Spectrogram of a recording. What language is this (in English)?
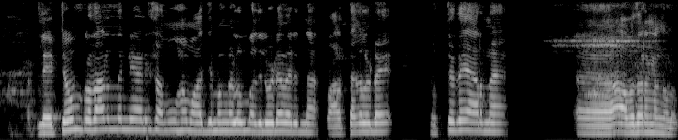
Malayalam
